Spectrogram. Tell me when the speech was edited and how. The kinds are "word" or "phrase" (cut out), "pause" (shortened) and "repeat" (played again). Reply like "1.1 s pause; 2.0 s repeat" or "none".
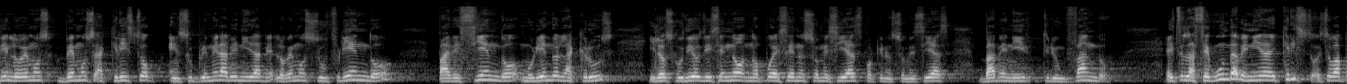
none

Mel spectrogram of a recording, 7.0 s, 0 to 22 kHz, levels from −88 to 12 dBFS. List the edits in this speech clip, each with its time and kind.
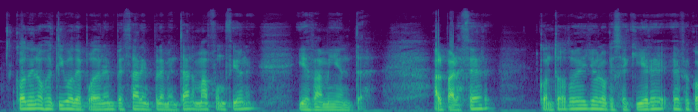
none

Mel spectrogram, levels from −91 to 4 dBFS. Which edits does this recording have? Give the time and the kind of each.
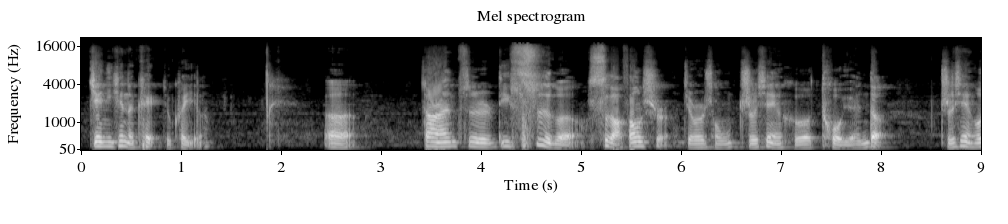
none

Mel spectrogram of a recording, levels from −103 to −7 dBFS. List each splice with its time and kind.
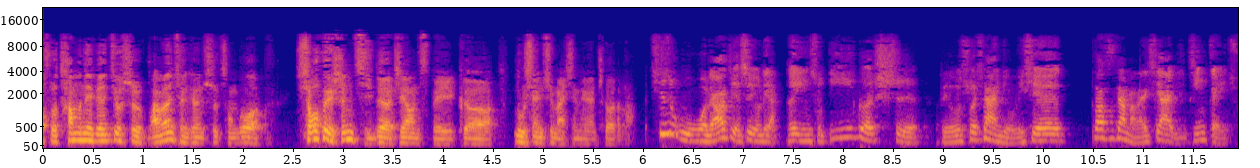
8.9 s word

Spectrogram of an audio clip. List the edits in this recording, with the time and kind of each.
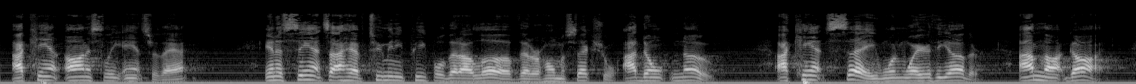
none

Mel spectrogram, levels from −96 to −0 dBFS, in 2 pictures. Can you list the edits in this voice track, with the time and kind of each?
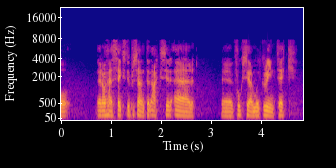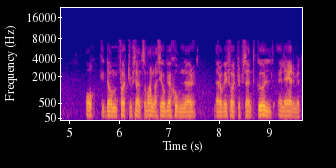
none

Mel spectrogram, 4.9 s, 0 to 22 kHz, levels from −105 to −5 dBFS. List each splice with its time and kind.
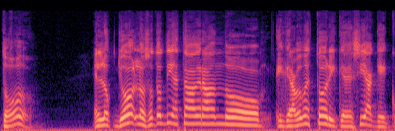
1.4 s word

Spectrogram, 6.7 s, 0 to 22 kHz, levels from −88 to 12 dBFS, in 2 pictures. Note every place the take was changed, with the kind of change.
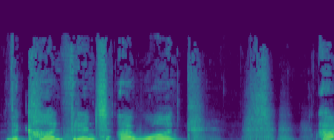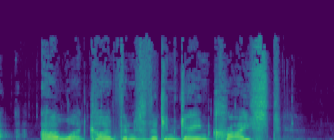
4.9 s word

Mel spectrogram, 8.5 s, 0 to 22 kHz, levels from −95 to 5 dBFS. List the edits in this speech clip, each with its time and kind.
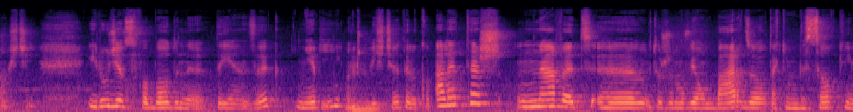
1.2 s word; 2.2 s word; 3.2 s word; 4.3 s word; 6.5 s word

